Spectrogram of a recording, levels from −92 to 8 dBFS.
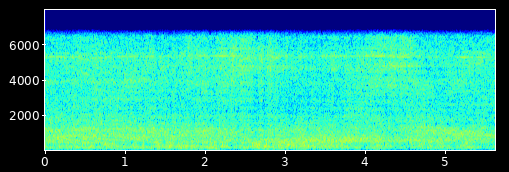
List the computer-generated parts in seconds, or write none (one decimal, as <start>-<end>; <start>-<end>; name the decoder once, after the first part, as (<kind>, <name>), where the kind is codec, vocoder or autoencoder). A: none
